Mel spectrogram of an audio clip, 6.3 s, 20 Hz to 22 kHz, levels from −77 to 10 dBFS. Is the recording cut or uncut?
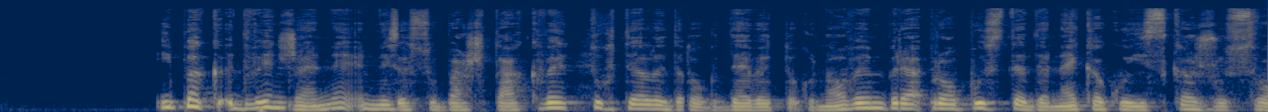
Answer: cut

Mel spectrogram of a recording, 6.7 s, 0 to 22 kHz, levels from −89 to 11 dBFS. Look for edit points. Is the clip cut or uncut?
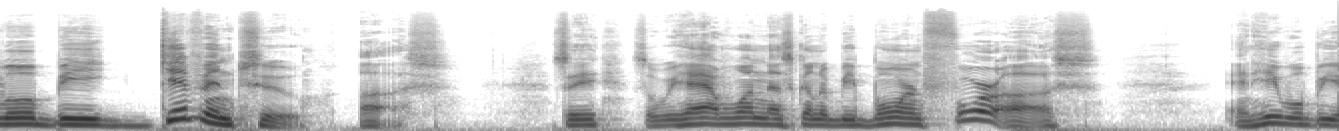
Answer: uncut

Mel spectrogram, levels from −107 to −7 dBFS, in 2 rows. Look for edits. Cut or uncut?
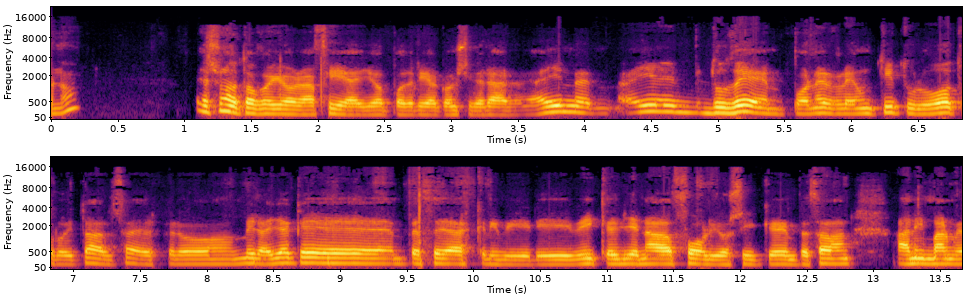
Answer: uncut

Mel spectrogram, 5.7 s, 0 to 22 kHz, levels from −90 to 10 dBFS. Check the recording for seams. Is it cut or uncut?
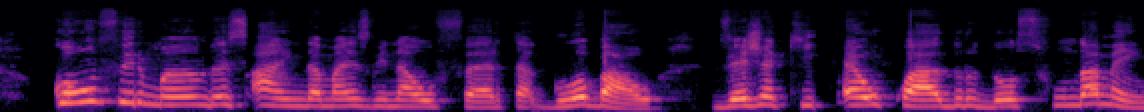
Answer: cut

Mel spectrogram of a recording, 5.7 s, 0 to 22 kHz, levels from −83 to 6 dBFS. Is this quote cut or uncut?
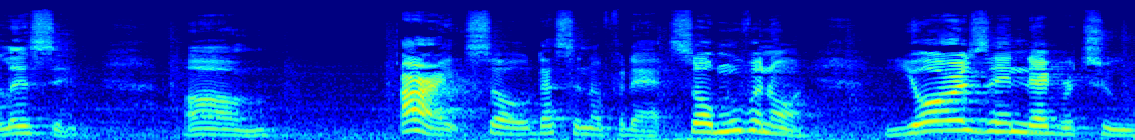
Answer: uncut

